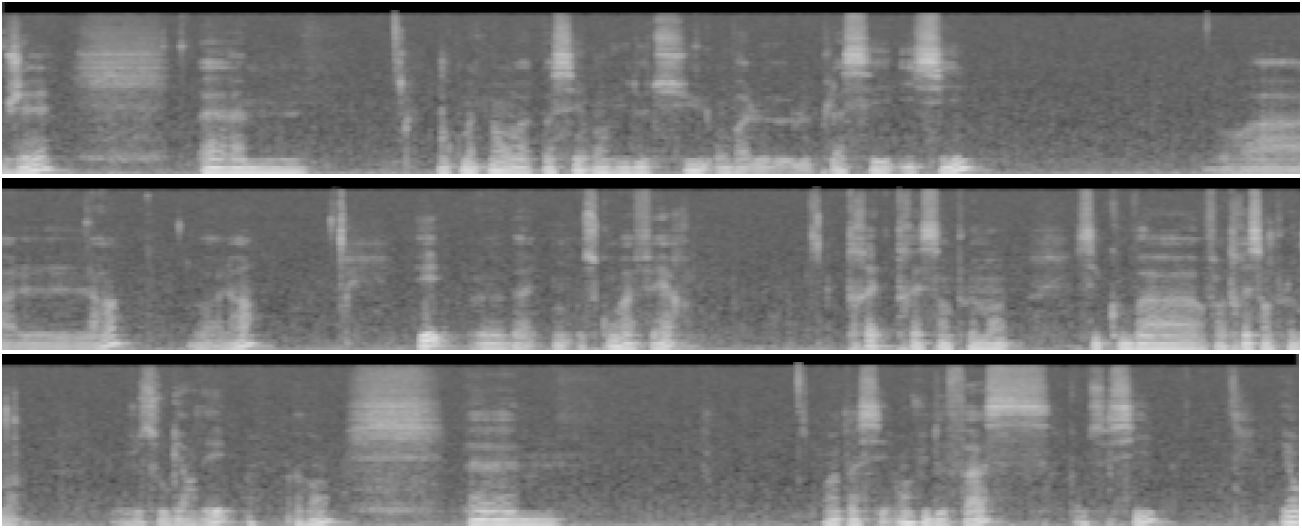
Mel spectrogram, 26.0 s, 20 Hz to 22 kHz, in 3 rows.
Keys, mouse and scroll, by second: 1.8 Tab, 3.0 KP_7, 4.6-9.7 drag, 9.7-11.5 middle drag, 17.2 ctrl+s, 22.0 KP_1, 22.9 KP_3, 24.7-25.9 middle drag, 24.7 z.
